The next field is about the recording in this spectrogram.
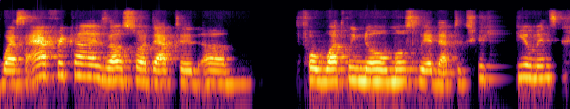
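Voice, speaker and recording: The speaker talks fairly quickly with a Portuguese accent in a dark, mellow, somewhat breathy tone with ordinary pitch variation, and room echo is audible. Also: woman. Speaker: microbiology professor. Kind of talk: lecture. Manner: halting, many fillers.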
